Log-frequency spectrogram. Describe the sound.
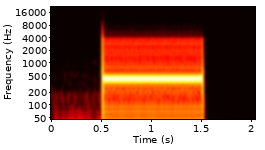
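Telephone line tone while calling someone: a single steady electronic beep lasting about one second, clean and loud, with silence before and after.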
